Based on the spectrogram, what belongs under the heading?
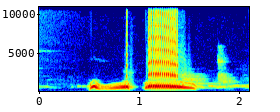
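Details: Spotted dove cooing as a lure recording: a brief low note and a longer throaty, rolling coo that slurs downward, then quiet.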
